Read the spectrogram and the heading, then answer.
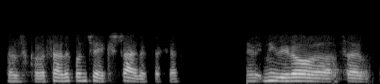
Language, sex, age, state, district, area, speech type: Kannada, male, 18-30, Karnataka, Chikkamagaluru, rural, conversation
